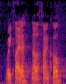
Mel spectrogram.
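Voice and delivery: usual speaking voice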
